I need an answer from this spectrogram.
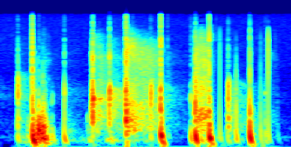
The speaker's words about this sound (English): Give him a clap, boys and girls.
